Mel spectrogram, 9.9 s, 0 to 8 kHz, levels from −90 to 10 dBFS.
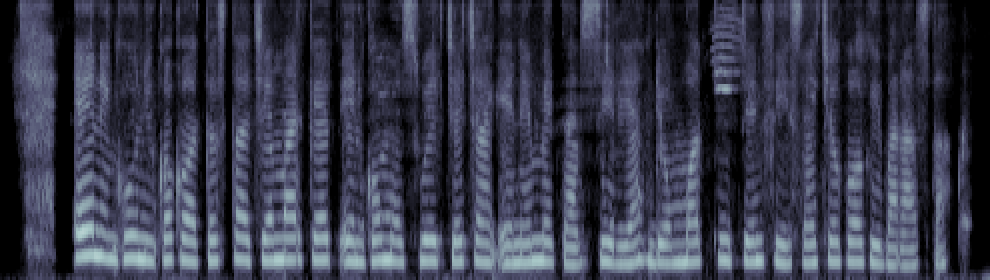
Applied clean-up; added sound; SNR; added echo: neural mask model Resemble Enhance denoiser.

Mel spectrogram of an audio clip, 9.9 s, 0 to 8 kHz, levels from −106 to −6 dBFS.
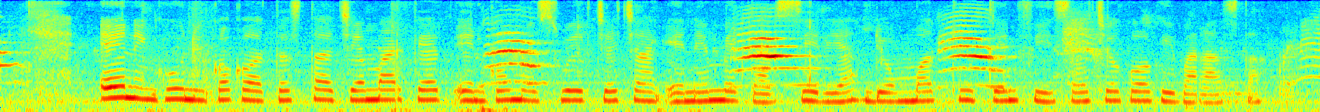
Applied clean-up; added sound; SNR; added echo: none; Meow; 1 dB; none.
